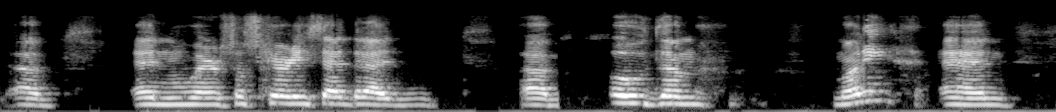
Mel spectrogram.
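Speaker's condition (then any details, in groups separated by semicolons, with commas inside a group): Cerebral palsy; physical therapy in childhood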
